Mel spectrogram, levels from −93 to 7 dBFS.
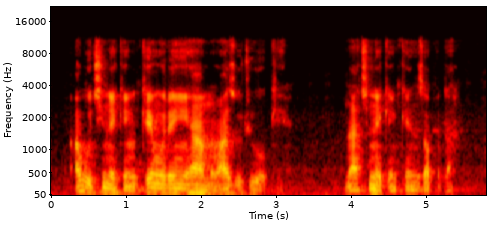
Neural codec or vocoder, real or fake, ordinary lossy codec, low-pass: none; real; Opus, 32 kbps; 10.8 kHz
